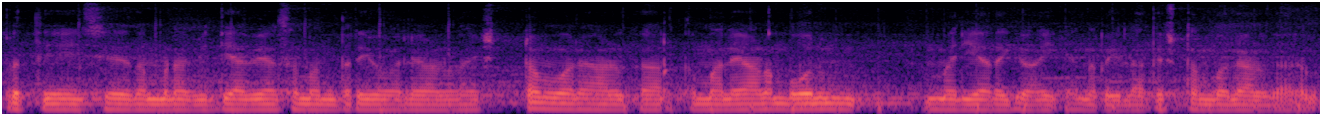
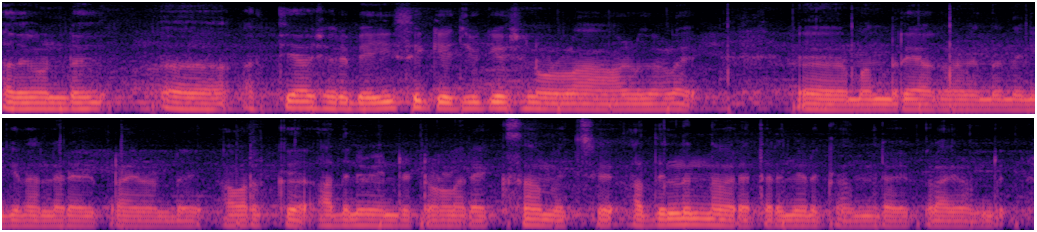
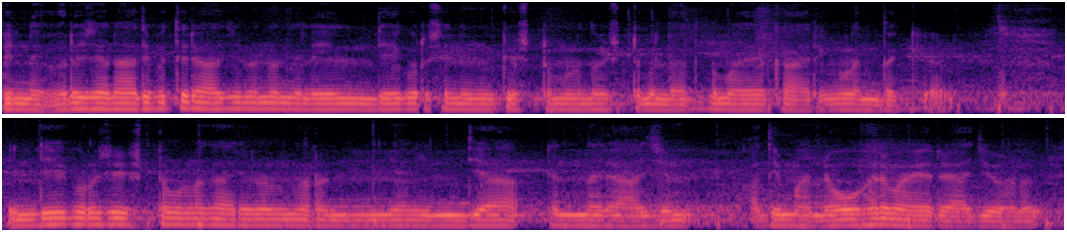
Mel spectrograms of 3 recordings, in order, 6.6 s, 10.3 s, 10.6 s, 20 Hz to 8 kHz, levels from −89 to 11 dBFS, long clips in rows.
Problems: none marked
